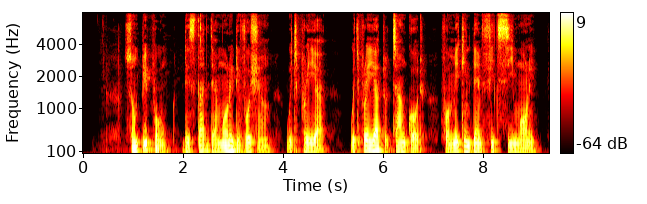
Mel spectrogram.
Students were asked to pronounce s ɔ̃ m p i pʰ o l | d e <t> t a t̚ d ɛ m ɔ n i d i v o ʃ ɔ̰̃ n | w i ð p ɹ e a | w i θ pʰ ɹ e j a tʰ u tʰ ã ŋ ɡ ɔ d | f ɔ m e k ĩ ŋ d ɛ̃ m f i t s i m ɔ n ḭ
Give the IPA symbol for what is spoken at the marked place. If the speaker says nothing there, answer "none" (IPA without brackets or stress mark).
s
